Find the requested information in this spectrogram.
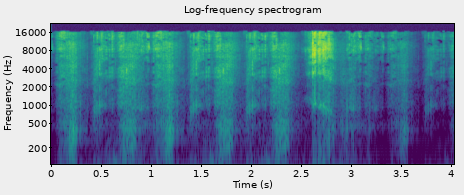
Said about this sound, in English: Imagine you've just walked in the door after a long day, sat down and opened up a bag of crispy potato chips.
